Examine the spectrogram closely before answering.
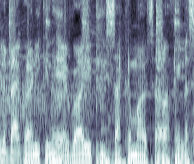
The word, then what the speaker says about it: Ryuichi: background you can hear ryuki sakamoto i think that's how you say it uh i think it's ryuichi but really close enough all right then that's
